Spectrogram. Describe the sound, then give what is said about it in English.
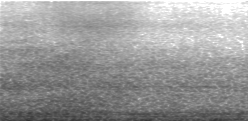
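Steady street traffic at a bus stop where people wait for a bus: a continuous low engine rumble with a broad wash of road noise, fairly loud and even throughout, with no voices. “Well, look, there's the guy I call the similar man, the bus stop. Is this our bus?”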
